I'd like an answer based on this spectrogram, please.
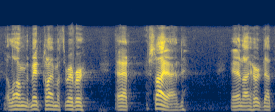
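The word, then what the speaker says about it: Seiad: and a landowner along the mid-klamath river at syad and i heard that pronounced siad but the pronunciation is syad originally the little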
